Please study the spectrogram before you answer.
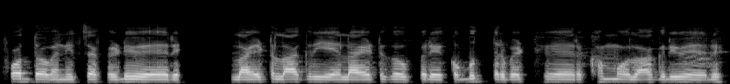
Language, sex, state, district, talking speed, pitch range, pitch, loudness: Marwari, male, Rajasthan, Churu, 150 wpm, 115-120 Hz, 115 Hz, -17 LUFS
